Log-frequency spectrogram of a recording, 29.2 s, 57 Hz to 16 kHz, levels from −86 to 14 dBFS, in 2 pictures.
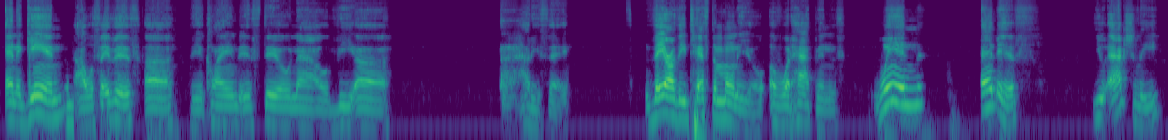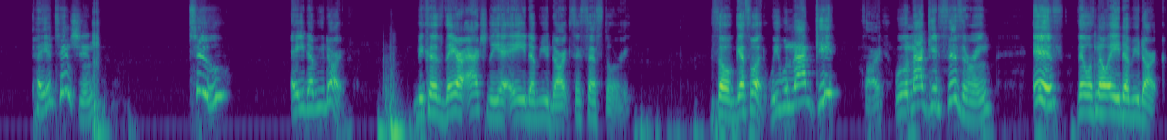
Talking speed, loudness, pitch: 130 wpm, -20 LUFS, 125 Hz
